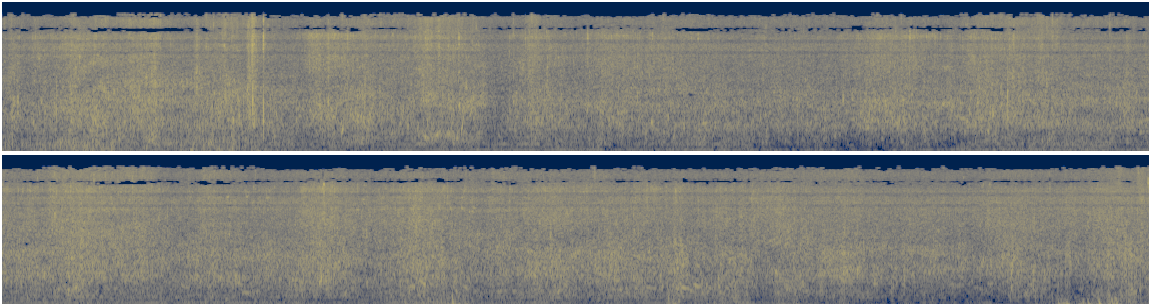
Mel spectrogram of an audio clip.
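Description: Wind on the microphone with lapping water, and a faint steady low hum through most of the middle.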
